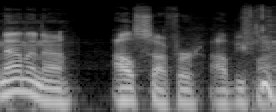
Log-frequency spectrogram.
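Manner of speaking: ordinary talk, nothing marked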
